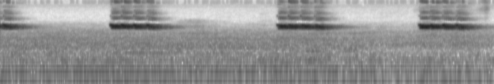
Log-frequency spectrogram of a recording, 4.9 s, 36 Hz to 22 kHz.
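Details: Northern mockingbird singing by a window at a tree it visited for under a week: four flat, slightly buzzy whistled notes, each about half a second long and spaced about 1.5 seconds apart.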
